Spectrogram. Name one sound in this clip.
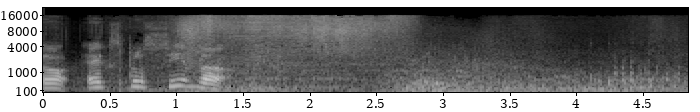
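A cartoon explosion booms and roars.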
